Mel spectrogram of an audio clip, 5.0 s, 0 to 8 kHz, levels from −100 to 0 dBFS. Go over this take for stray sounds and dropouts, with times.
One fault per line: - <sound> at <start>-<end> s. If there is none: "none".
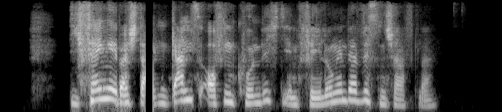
- dropout at 1.4-1.5 s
